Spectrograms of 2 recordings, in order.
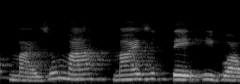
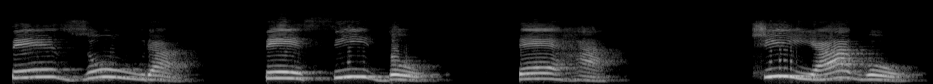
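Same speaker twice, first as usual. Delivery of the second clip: put-on each word drawn out slowly for children to repeat; slow read-along; 3 semitones higher, 5 dB louder, much slower than usual. Shown as a demonstration. Teacher reading a word list with young pupils, slow and clear. Vamos ler então comigo?.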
